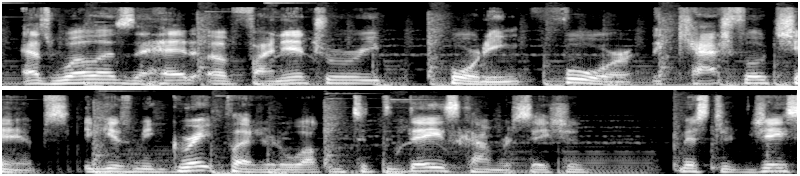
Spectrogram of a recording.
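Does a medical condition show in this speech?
No.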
